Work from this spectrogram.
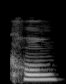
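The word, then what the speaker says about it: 空: It's the middle character in this that is pronounced kong, which is emptiness.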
